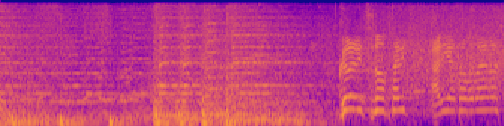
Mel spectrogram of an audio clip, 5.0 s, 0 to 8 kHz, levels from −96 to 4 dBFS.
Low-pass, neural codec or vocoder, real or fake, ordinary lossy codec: 7.2 kHz; none; real; none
